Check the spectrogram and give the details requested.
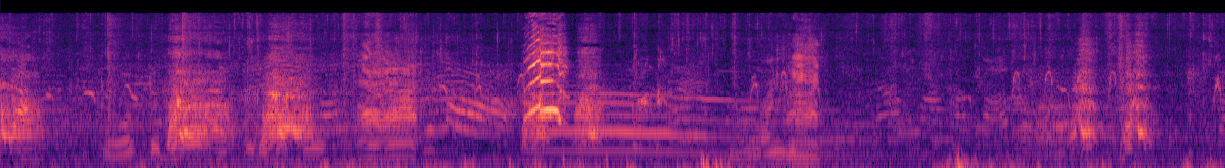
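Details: Geese calling: quick nasal honks at first, then one long, drawn-out, steady honk lasting about two seconds, followed by scattered shorter calls and low background noise.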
